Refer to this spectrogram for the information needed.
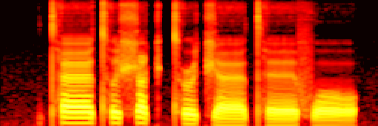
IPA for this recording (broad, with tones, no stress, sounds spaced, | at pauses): t̪ʰ æː˦ tʰ ə˦ ʃ ɑ˦ t͡ʃ tʰ ə˞˦ t͡ʃ æː˨ t̪ʰ ɛː˨ f ɔː˨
